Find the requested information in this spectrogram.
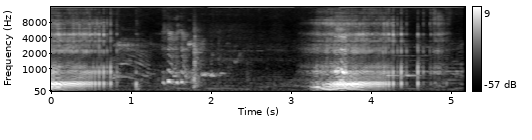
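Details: Adult man deeply asleep after hard work and heavy drinking: very loud, harsh, fluttering open-mouthed snores on breathing in, separated by quiet pauses.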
